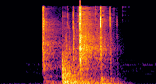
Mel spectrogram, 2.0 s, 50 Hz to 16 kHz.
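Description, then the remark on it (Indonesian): A bathroom door slams shut hard at around 9 pm, with a loud, heavy thud, followed by a brief rattling reverberation that fades within a second, and a quiet background before and after. “Suara pintu yang tertutup dengan keras.”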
